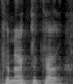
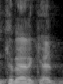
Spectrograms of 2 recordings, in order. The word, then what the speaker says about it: Connecticut: at the University of Connecticut. I always say Connecticut, but I could only spell it in grammar school if I wrote out Connect, I cut.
